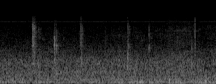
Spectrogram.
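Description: A few faint, irregularly spaced light clicks over a steady low background hiss.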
